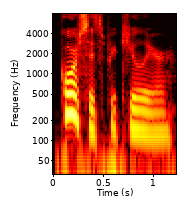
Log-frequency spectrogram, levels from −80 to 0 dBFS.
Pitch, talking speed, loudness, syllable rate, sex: 155 Hz, 195 wpm, -20 LUFS, 5.9 syllables/s, female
